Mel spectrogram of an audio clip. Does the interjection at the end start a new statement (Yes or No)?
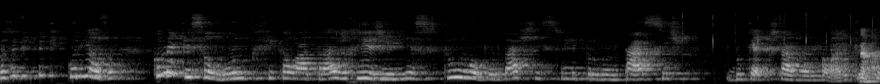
Yes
